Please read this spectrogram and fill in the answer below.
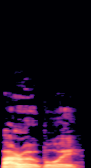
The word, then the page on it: barrow-boy: British English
